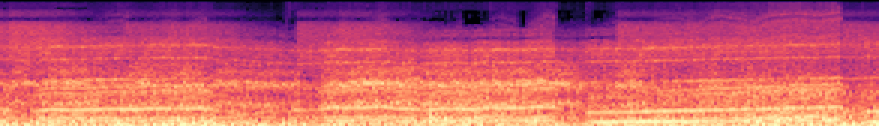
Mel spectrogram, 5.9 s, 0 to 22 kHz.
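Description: Race cars in Gran Turismo 4 drone with steady, loud engine tones that climb and drop as gears shift, with tire squeal mixed in across the whole stretch and no talking.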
